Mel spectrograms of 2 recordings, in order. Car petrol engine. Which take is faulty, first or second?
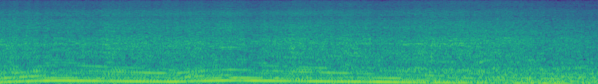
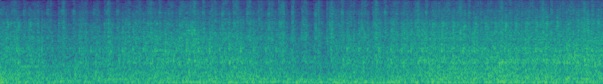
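second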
